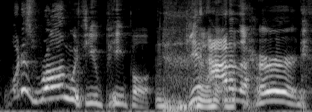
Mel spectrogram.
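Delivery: high, loud scolding outburst; loud, worked-up exasperation; exasperated rant. Real, not acted. Rants at Apple's buyers.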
